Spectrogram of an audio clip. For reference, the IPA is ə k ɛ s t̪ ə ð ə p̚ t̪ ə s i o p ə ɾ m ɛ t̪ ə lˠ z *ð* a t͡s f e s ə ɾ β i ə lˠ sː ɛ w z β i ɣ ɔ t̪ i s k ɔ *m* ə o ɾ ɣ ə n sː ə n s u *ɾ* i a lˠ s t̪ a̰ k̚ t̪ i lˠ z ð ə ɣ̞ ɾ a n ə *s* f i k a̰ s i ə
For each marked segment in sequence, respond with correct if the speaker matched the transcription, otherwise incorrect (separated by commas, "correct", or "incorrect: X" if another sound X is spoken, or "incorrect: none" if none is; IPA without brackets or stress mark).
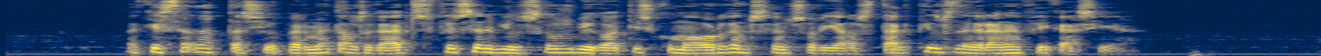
incorrect: ɣ, correct, correct, incorrect: none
